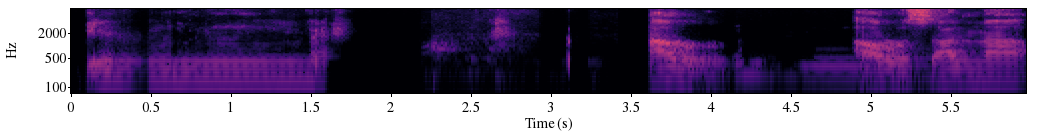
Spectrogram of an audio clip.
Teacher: ro sukun sebelumnya fathah tebal tafkhim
